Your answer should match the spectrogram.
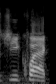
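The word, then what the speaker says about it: GQuuuuuuX: and sunrise are producing Mobile Suit Gundam G okay pronounced as G quack so no joke this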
